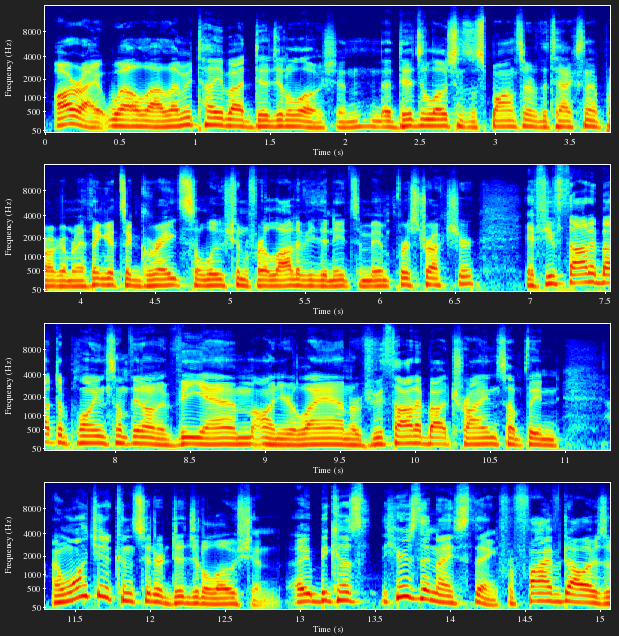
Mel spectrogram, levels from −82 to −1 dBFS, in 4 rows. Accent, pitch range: American, 125-155 Hz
